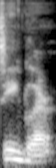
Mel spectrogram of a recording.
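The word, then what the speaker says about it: Ziegler: his last name is Zigler in German it's Zigler the IE is like pronounced like z um or e um you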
